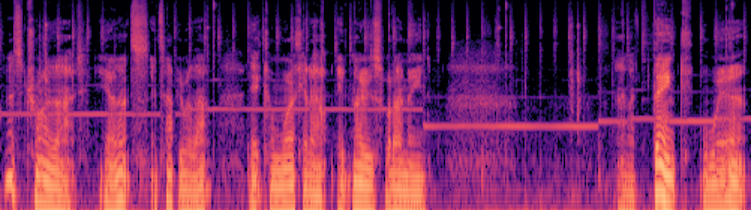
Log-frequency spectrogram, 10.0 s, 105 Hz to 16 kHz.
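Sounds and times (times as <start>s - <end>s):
keyboard keys clicking: 0.4s - 1.4s, 2.4s - 5.9s, 6.5s - 8.6s.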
